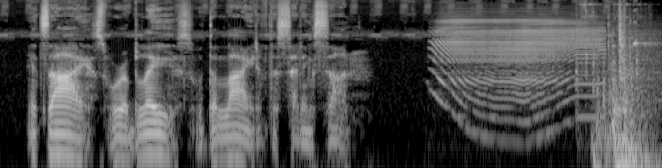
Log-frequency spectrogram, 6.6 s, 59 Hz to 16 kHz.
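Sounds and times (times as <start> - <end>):
speech: 0.3 - 3.6
heavy manor door hinge creaking: 4.3 - 6.6.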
